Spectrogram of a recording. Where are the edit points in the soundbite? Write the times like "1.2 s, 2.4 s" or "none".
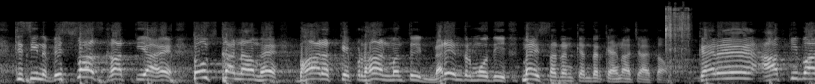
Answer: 6.6 s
